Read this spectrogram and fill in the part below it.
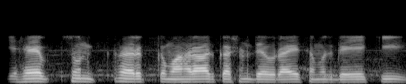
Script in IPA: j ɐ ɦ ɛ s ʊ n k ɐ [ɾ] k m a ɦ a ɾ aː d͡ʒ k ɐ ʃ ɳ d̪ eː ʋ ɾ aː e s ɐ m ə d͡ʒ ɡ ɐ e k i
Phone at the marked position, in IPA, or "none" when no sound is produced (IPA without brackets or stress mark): ɾ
